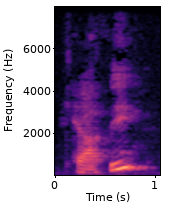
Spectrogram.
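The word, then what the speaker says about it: Cathy: So Kathy, now C is followed by letter A. That's why it's going to have hard C sound, which is same as K. Kathy, she's a mechanic.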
